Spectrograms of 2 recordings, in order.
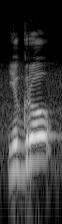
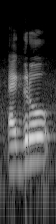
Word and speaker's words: UGRO: Stock जो चल रहा है अभी यहाँ पर युग्रो, या आप यहाँ पर एग्रो ऐसे नाम से भी प्रोनाउंस कर सकते हैं इसको, एग्रो कैपिटल ऐसा भी हम कह सकते हैं, या युग्रो भी कह सकते हो, आपकी मर्ज़ी रहेगी।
